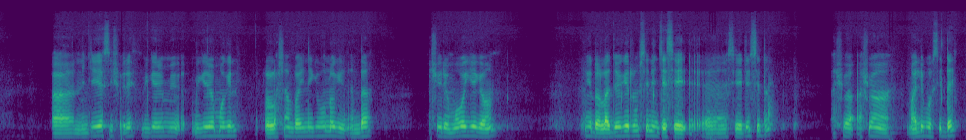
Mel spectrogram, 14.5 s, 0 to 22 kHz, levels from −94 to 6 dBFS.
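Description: At 1.81 to 1.85 s there's a short concealed packet loss: about 20 ms never arrived, so the decoder stretched the preceding speech over the hole, leaving a quick smear or wobble. From 6.37 to 6.49 s there's repeated packet loss with a robotic sound: three gaps of up to 20 ms each, about half that stretch patched, so the speech turns choppy with pieces missing. The same thing happens again from 10.63 to 10.75 s. Finally, two short concealed packet losses back to back, from 13.33 to 13.41 s, each fill about 20 ms, giving a slightly longer blurred wobble.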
